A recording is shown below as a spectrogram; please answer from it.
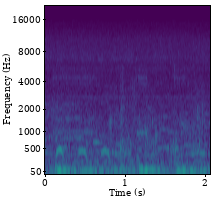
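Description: A person's low, quiet voice making short hooting or murmuring sounds without clear words, over a steady low hum.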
